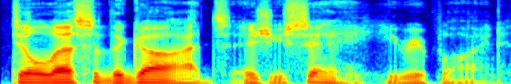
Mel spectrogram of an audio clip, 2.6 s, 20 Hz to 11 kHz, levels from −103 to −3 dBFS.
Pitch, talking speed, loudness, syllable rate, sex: 95 Hz, 235 wpm, -18 LUFS, 4.4 syllables/s, male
